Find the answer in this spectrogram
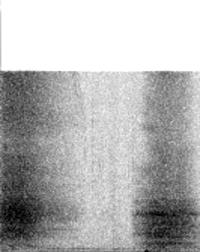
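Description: A person breathing heavily close into a headset microphone, twice: a loud breath starting suddenly and fading over about half a second, then a second breath about a second and a half in, with a low pop at its start as the air hits the mic, which leads into a sigh.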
